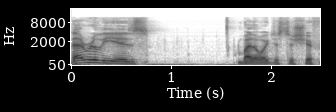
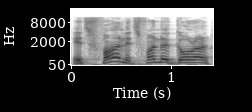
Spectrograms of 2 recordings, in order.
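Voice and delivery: excited; 9 semitones higher than usual. Real, not acted. Excited about parade.

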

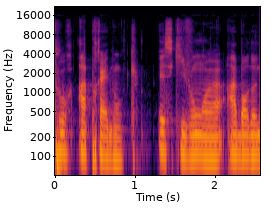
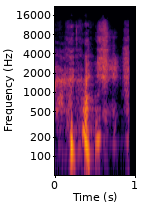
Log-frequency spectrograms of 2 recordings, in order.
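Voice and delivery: rire soufflé; 8 semitones higher, 5 dB quieter than usual. Real, not acted. Rit de sa blague.

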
